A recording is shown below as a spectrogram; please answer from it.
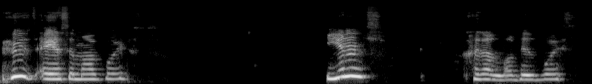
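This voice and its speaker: A woman's voice: a little high, lively intonation, takes it slowly, dark tone, rough recording. A young woman streamer chatting casually and gushing while reacting to a trailer.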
